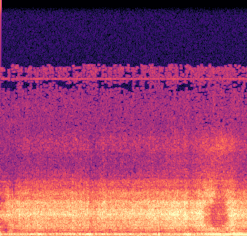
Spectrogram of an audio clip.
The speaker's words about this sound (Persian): یه ماشین میبینم.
